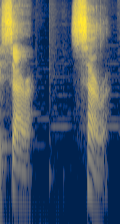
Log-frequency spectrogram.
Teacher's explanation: it's a falling intonation because you lower your voice at the end of this sentence.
